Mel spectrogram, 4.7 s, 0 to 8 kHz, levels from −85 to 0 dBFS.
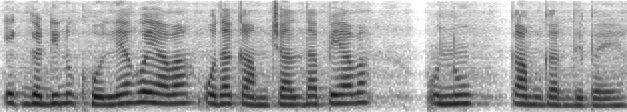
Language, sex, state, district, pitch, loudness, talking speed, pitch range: Punjabi, female, Punjab, Kapurthala, 230 Hz, -16 LUFS, 190 wpm, 205-240 Hz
